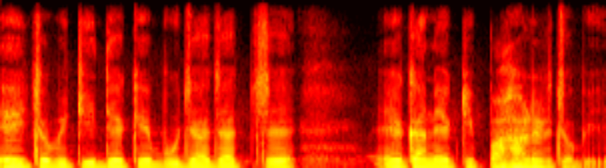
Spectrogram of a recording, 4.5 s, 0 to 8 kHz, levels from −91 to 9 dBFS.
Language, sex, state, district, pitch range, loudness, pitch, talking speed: Bengali, male, Assam, Hailakandi, 145-150 Hz, -17 LUFS, 145 Hz, 130 wpm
